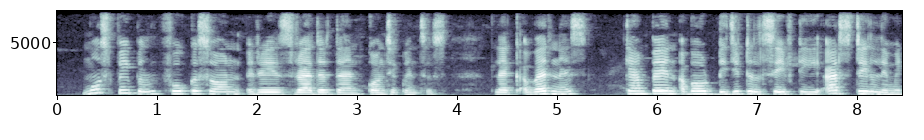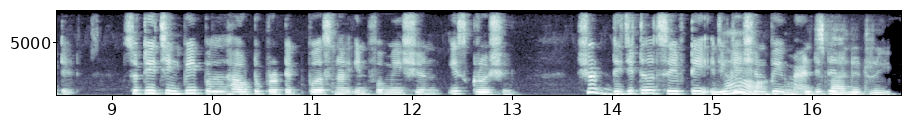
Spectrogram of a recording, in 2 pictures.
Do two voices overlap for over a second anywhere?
Yes, from 15.0 s

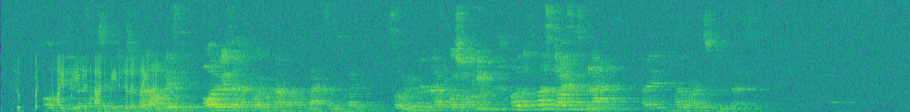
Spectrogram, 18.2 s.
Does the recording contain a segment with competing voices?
Yes, from 0.9 s

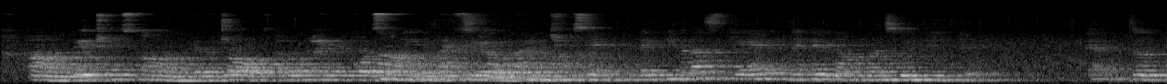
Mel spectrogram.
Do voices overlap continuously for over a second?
Yes, from 3.8 s

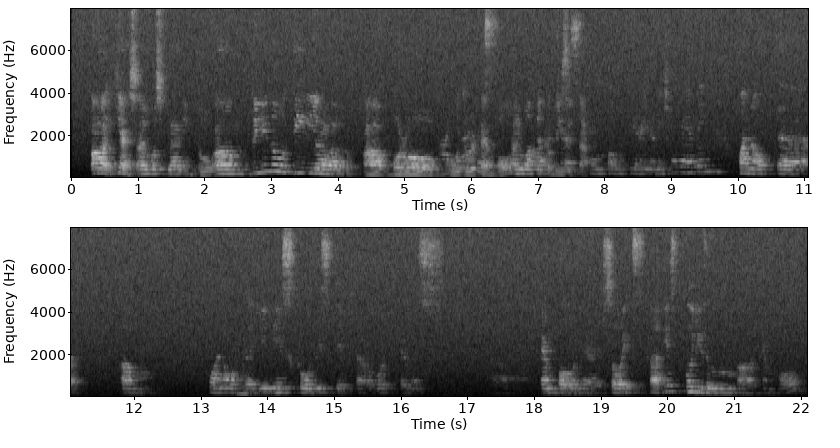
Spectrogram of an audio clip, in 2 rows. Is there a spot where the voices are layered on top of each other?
Yes, from 5.5 s

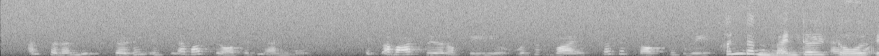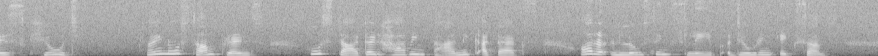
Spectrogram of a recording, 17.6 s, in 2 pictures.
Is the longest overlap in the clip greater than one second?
Yes, from 7.6 s

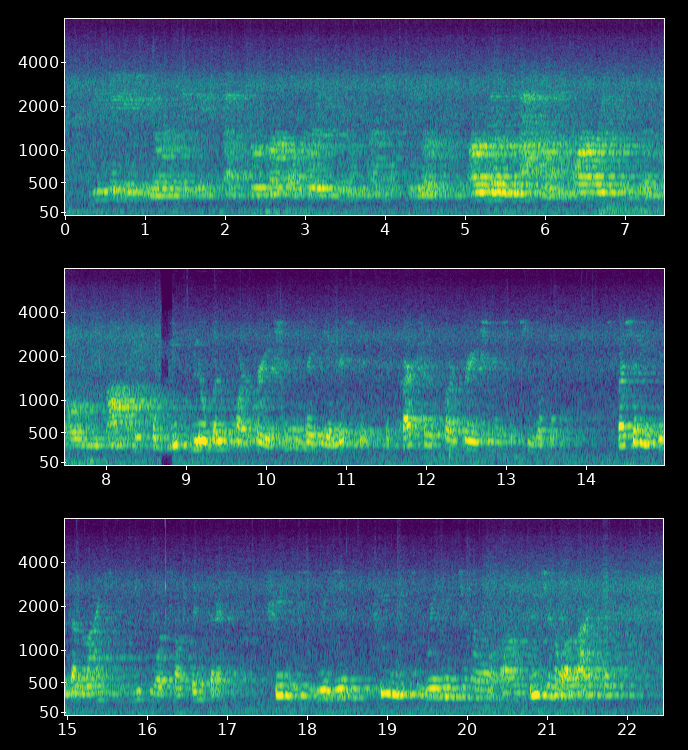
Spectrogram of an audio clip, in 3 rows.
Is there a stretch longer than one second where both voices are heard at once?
No

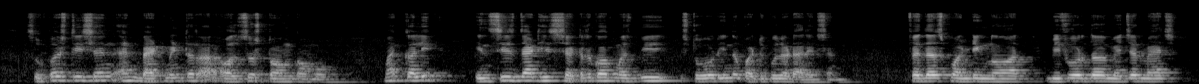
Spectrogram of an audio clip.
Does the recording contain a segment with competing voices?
No

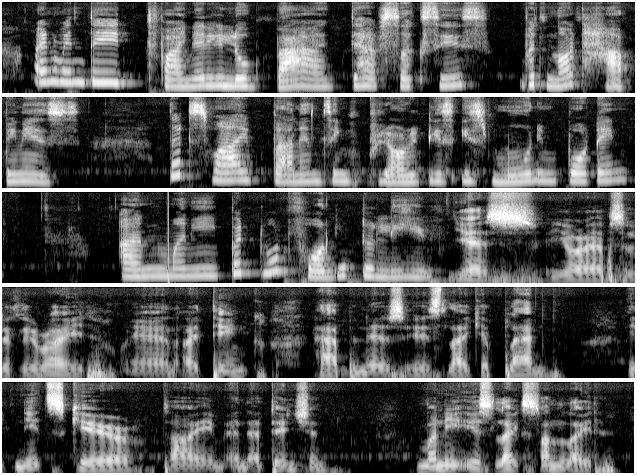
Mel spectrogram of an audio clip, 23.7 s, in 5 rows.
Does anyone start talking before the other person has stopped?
No

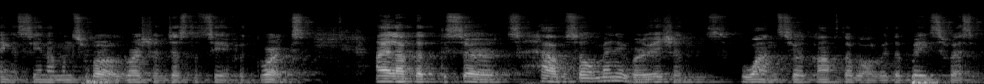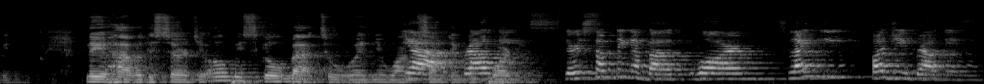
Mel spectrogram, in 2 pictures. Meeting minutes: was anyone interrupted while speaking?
Yes, from 13.8 s

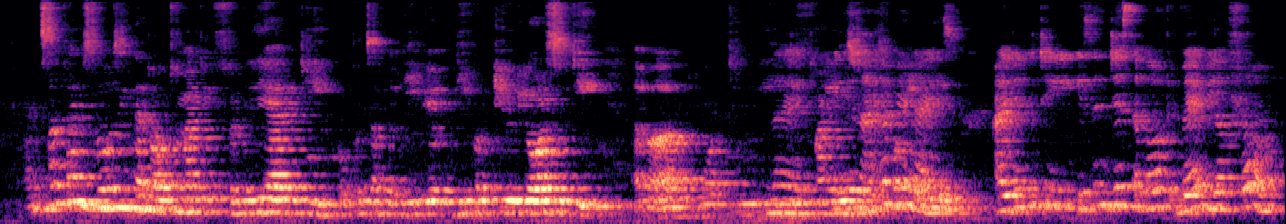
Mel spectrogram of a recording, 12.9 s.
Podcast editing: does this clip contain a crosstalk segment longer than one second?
Yes, from 7.7 s

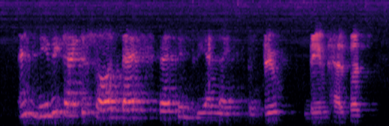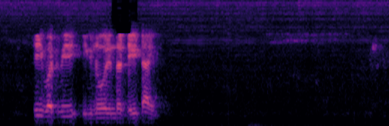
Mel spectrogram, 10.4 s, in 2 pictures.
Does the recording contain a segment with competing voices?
No

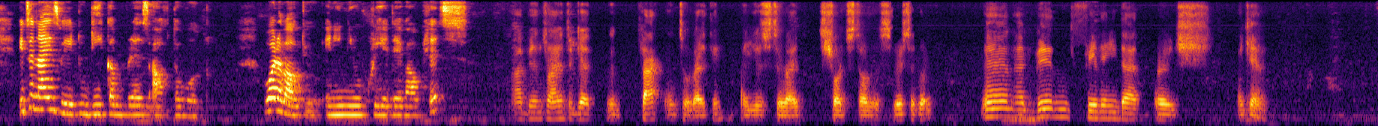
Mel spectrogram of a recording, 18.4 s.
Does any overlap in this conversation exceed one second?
No

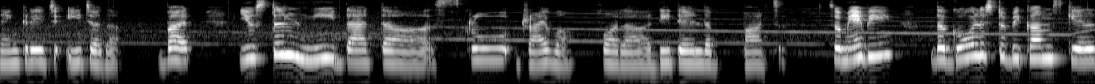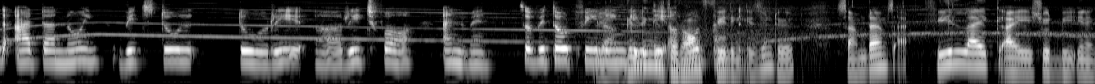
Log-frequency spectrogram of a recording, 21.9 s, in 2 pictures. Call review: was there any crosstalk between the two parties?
Yes, from 16.9 s

